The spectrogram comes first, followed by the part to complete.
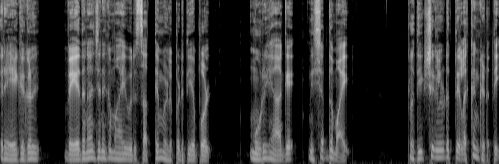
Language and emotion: Malayalam, sad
